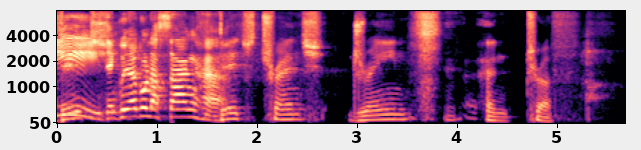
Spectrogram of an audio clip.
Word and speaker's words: zanja: Zanja. Una qué? Zanja. Una zanja. Zanzibar? Like... Careful, you don't fall in the Zanzibar. La Zanja. Zanja. Oh, la zanja. La zanja. Sí, Ditch. ten cuidado con la zanja.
